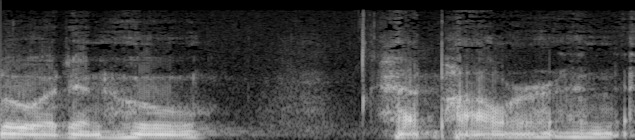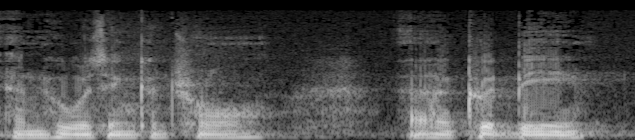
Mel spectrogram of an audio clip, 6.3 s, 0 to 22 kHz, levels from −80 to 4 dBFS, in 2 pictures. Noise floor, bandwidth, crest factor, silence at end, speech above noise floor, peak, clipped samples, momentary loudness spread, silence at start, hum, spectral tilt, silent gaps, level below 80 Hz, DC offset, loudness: -40 dBFS; 16.5 kHz; 14 dB; 0 s; 26 dB; -2 dBFS; under 0.1%; 14 LU; 0 s; none; -6.5 dB/octave; none; -36 dBFS; under 0.1%; -15 LUFS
